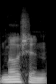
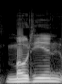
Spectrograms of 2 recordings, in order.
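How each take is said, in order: First: The name sounds like the English word motion. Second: The name is said differently, in an Armenian way. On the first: This is how the bearer himself said it. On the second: This is the original form of the name.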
